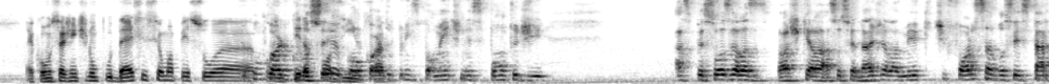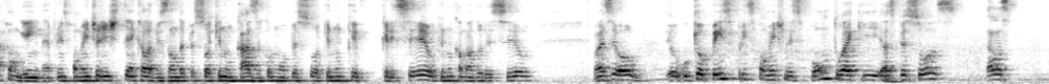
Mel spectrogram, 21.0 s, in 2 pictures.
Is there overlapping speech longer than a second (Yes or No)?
Yes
